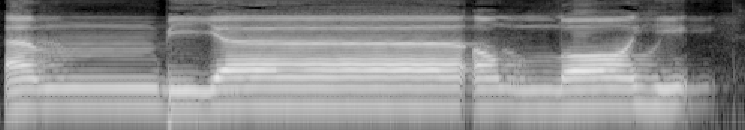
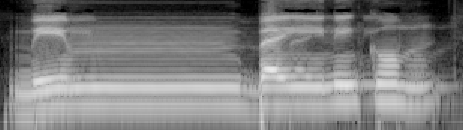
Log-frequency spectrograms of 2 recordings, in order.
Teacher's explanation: نون ساکن کو ہم میم کے ساتھ تبدیل کر کے پڑھتے ہیں انبیاء، اور ساتھ غنہ بھی کریں، آواز کو ناک میں بھی لے کے جانا ہے، انبیاء اللہ۔ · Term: اقلاب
